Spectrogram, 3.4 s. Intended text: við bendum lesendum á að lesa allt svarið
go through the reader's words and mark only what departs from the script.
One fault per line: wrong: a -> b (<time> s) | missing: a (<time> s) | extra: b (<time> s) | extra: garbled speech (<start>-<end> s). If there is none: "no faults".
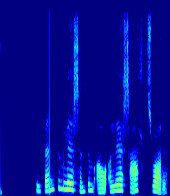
no faults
